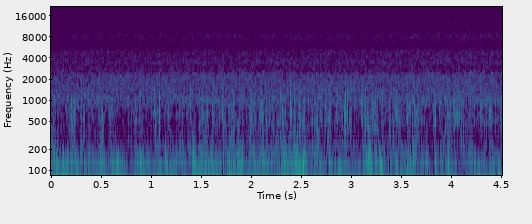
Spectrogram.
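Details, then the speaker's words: Pedestal fan with three speeds and oscillation, on high: busy, uneven low rattle through the whir as the motor housing shakes because the blade assembly is badly unbalanced; fan imbalance rattle. "Here's high. You can hear the motor housing rattling and that's cuz this fan is really unbalanced."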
